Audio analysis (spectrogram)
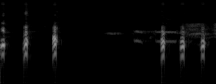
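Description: Stag gamefowl rooster on a game farm giving several short, close clucks in two quick bursts, with a faint higher squawk between them.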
